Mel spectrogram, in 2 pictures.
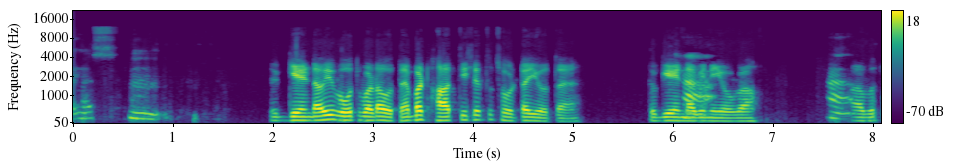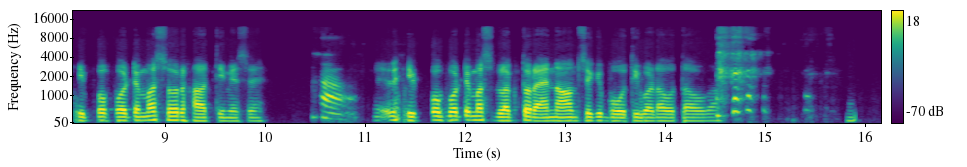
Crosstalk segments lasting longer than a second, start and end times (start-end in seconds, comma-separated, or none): none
